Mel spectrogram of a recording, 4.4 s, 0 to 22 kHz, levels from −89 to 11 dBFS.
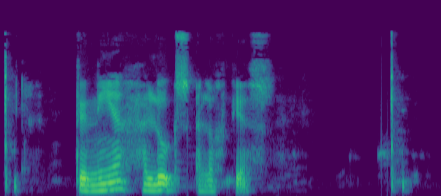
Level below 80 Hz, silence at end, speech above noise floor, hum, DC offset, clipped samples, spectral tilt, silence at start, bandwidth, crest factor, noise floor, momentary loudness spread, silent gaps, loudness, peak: -64 dBFS; 0.45 s; 57 dB; none; under 0.1%; under 0.1%; -5 dB/octave; 0.05 s; 11.5 kHz; 20 dB; -76 dBFS; 15 LU; none; -20 LUFS; -2 dBFS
